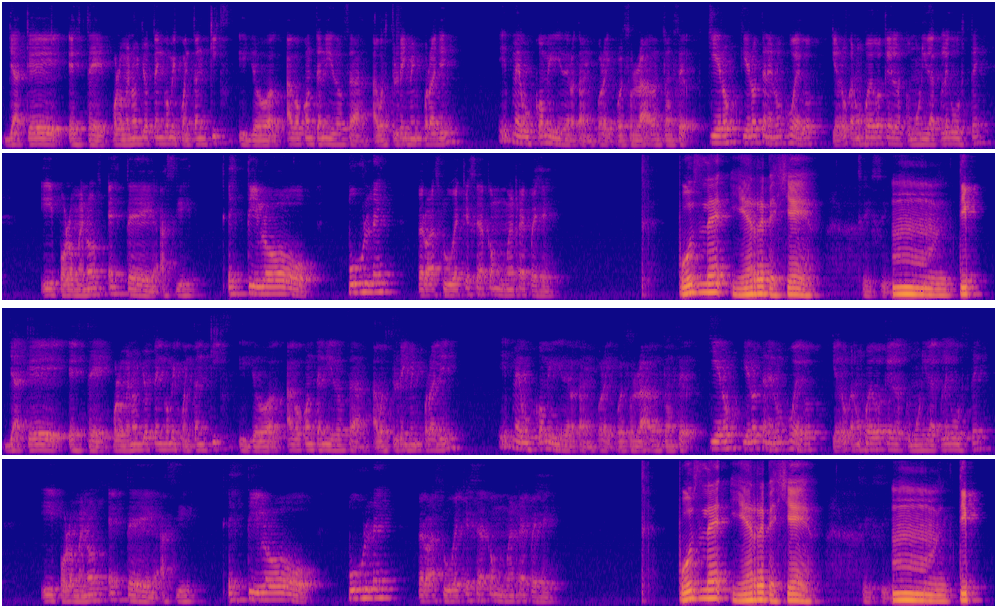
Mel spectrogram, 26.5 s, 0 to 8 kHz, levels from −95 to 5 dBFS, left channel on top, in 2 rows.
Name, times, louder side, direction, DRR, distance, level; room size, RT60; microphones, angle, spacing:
voice 1, 0.0-6.1 6.6-9.2 9.4-13.1 13.8-15.8 16.3-17.4 17.9-18.4 18.8-20.6 24.7-25.1, left 2 dB, 80° left, 3 dB, 3.5 m, -40 dB
voice 2, 22.3-24.0 25.1-26.1, right 1 dB, 20° right, 10 dB, 1.1 m, -25 dB
22.5 x 13.5 x 3.3 m, 0.43 s
head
